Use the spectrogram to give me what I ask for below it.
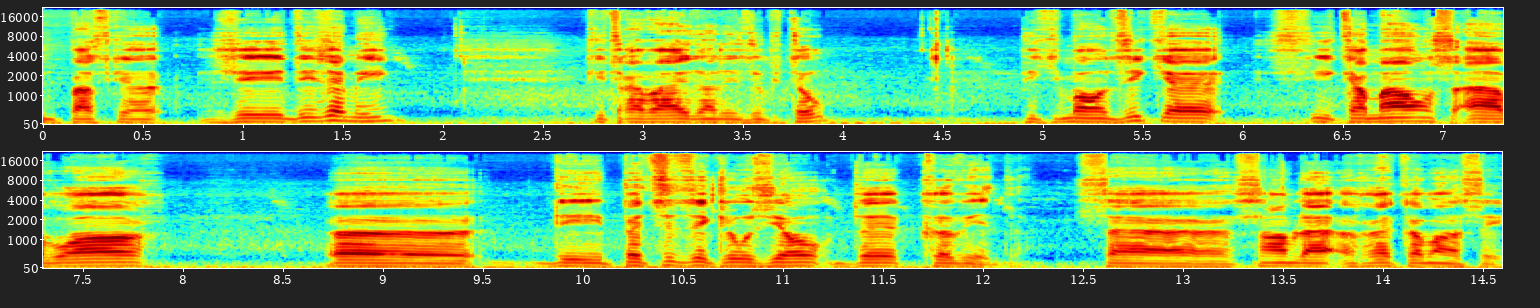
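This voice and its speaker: Long, frequent pauses mark a man's very slow delivery. He speaks at a fairly low pitch. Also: ordinary pitch variation. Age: 60s. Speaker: YouTuber. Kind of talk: casual vlog monologue. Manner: halting, many fillers.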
